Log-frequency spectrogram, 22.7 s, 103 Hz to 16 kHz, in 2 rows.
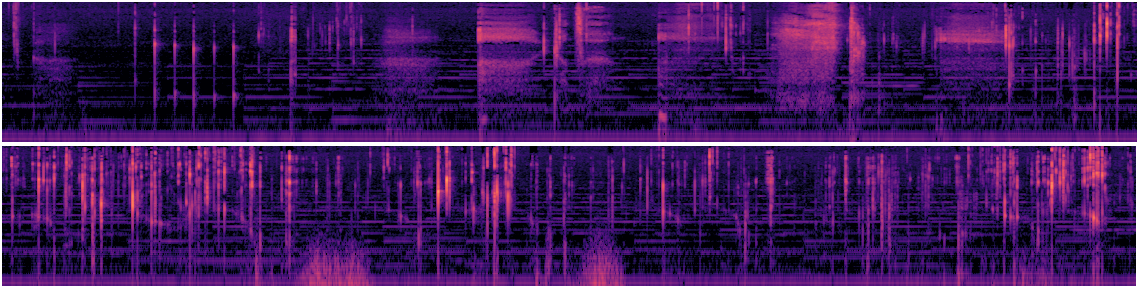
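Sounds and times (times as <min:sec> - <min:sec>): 
person eating food in small bites and chewing quietly: 0:01.4 - 0:03.7, 0:06.8 - 0:22.6
dull low thumps: 0:13.8 - 0:15.4, 0:16.6 - 0:18.0.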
